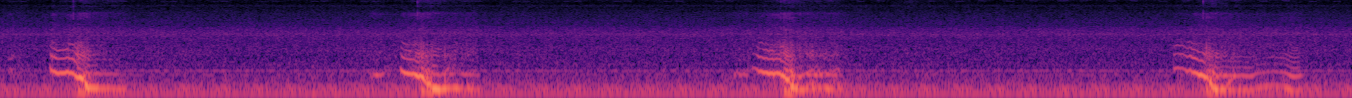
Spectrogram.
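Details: Henna, a sleepy puppy, snoring indoors: four tonal, wheezy snores, each sliding downward in pitch, come about every three and a half to four seconds. Quiet room hum fills the pauses between breaths.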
